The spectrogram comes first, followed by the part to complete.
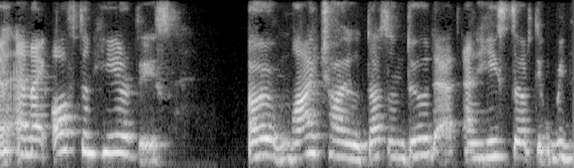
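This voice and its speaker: Speaking in a Romanian accent, a woman with a high pitch talks at a fairly slow pace with lively intonation. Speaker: podcast host. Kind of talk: interview.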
